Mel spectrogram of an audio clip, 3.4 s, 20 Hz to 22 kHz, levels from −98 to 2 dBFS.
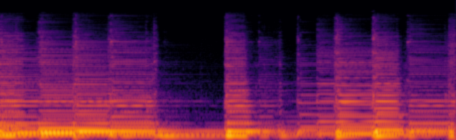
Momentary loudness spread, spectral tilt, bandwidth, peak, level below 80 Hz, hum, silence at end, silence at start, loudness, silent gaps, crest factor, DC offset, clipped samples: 14 LU; -8.5 dB/octave; 9.8 kHz; -6 dBFS; -58 dBFS; none; 0 s; 0 s; -24 LUFS; none; 18 dB; under 0.1%; under 0.1%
